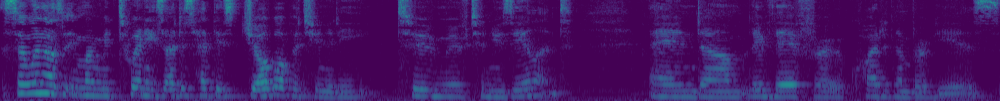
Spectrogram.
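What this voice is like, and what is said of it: Australian accent. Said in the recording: “Started off in Australia. That's where I'm born. ... Forgive me for the accent.”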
